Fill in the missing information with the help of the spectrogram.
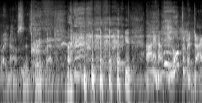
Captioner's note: laughing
